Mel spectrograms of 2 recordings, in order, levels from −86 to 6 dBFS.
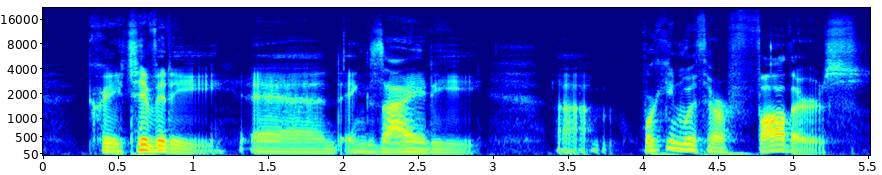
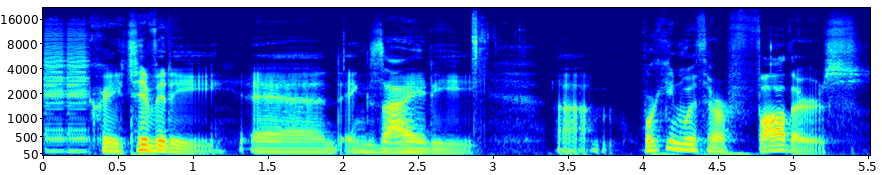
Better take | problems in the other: first | alarm; noticeable; at the start; peak 6 dB below the speech // jangling keys; noticeable; at 3 s; peak 9 dB below the speech

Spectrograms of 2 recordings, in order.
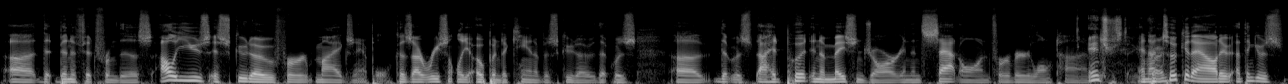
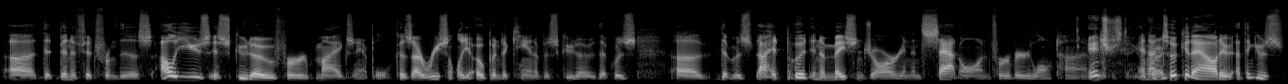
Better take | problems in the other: first | thin; very; fading below 300 Hz

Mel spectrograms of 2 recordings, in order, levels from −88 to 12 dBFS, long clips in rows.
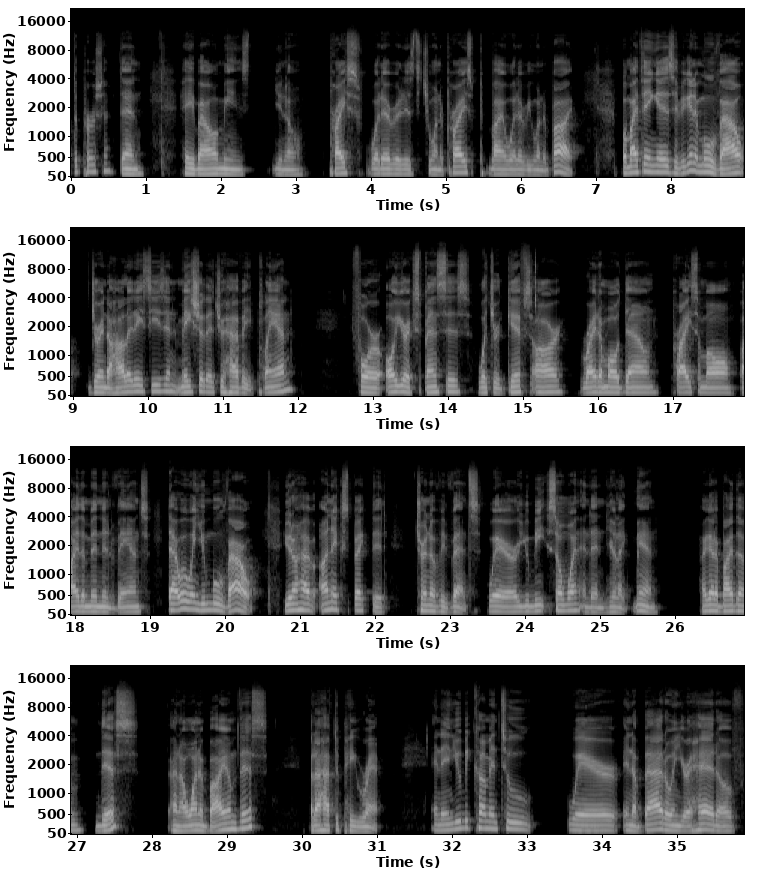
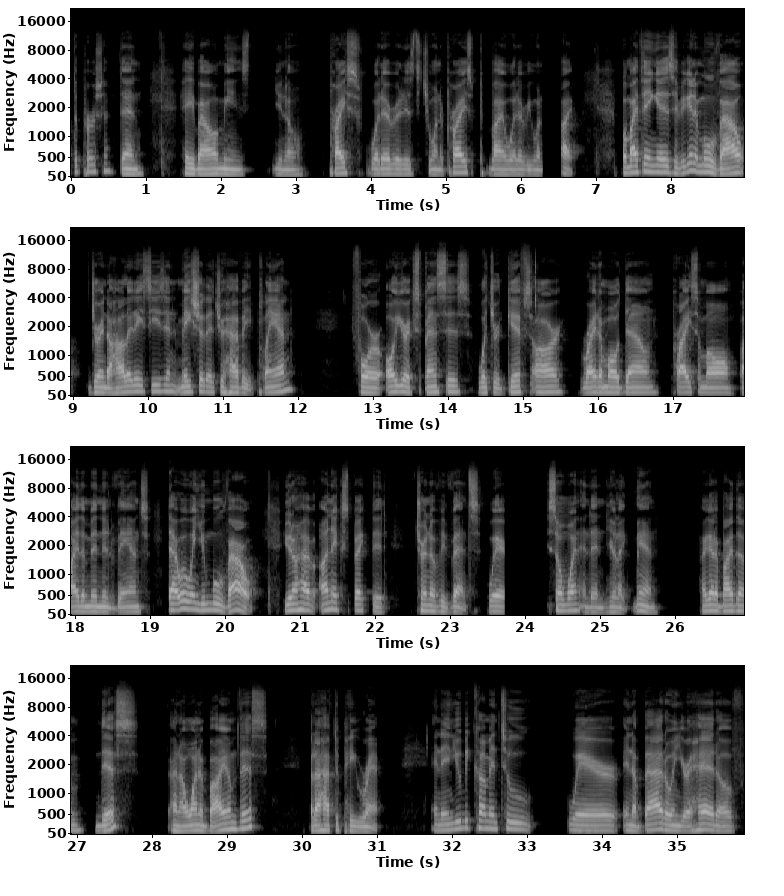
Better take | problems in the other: first | audio cutting out; at 6.5 s and at 24 s for 0.5 s

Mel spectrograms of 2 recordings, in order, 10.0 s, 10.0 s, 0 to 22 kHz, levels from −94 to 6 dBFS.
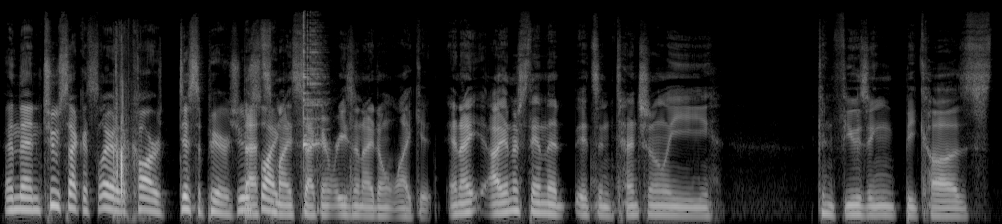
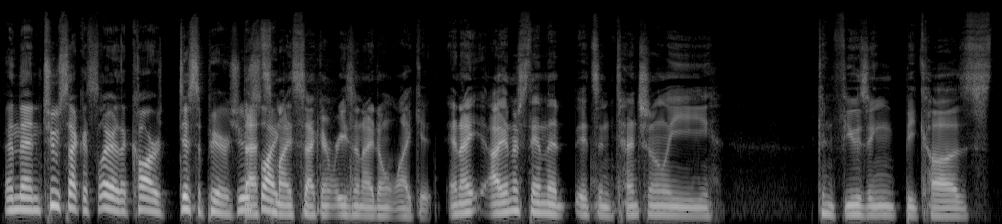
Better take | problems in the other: second | footsteps; loud; at 1 s; peak 1 dB above the speech // clattering dishes; noticeable; at 3 s; peak 3 dB below the speech

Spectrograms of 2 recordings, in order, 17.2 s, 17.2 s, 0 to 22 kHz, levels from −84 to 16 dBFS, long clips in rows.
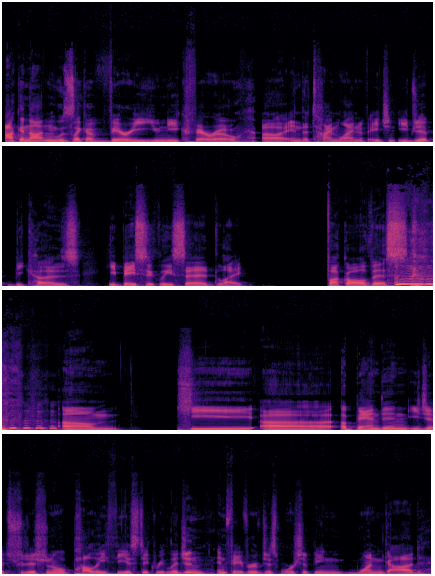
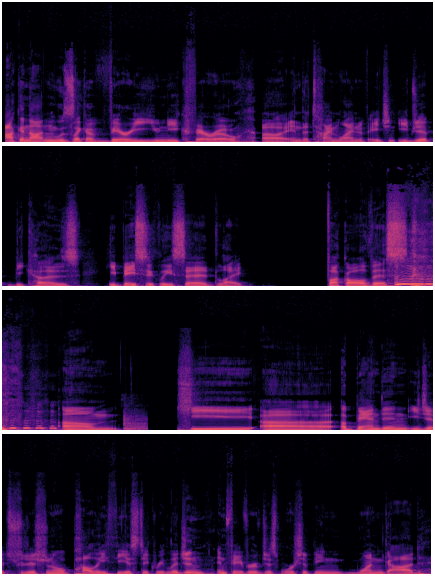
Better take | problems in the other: first | door banging; faint; at 10 s; peak 15 dB below the speech

